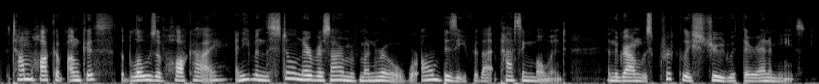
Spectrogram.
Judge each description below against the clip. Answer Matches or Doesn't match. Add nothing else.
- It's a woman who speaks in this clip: Matches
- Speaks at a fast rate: Matches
